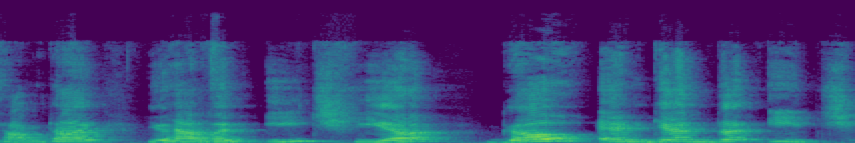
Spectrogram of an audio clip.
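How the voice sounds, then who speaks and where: Through noticeable background noise and audible room echo, a woman with a Romanian accent speaks at a very slow pace in a high pitch. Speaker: piano teacher. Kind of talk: live stream chat. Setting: live stream. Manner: halting.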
